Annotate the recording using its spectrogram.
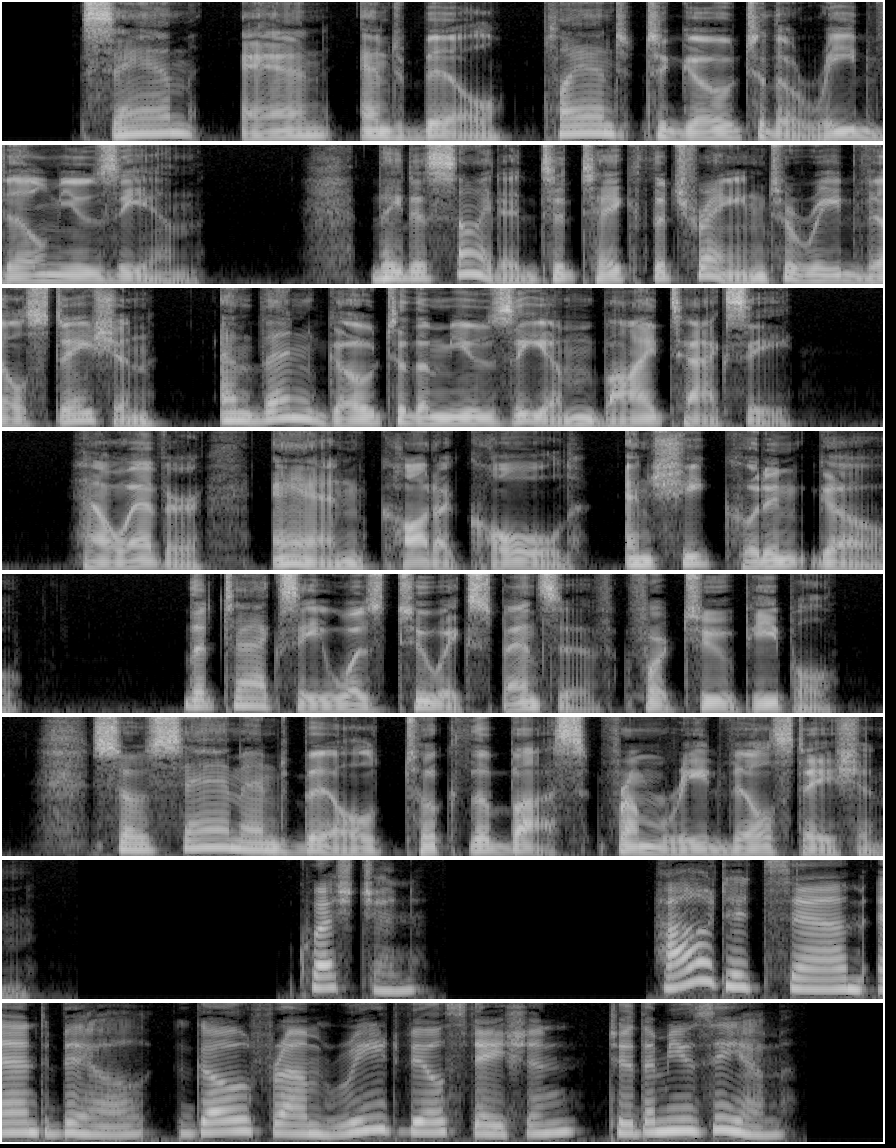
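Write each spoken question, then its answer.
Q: How did Sam and Bill go from Reedville Station to the museum?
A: By bus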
